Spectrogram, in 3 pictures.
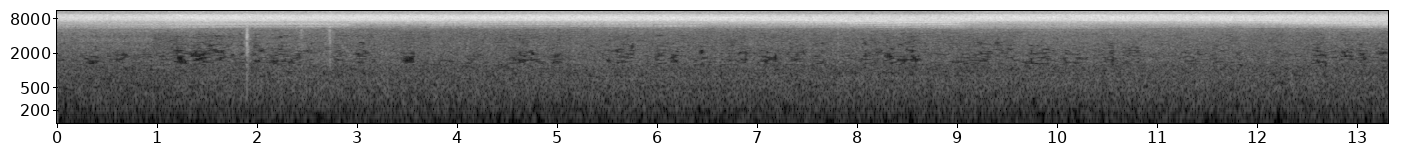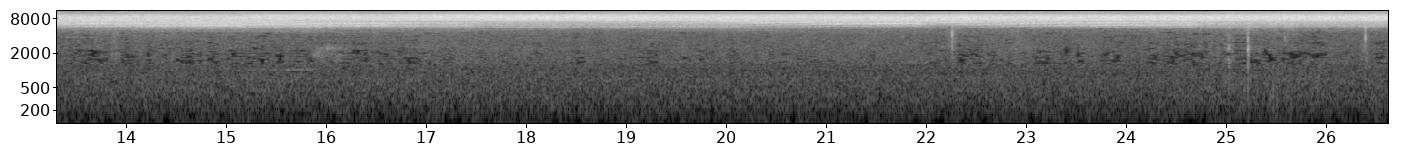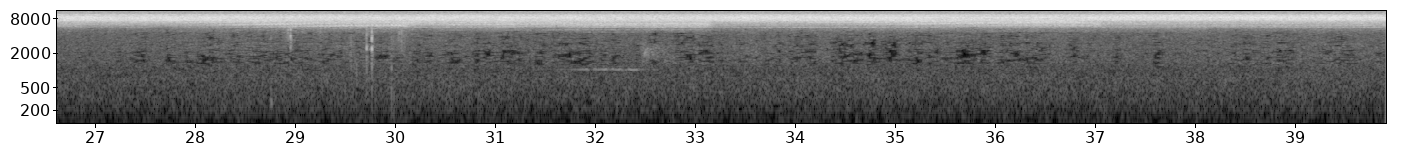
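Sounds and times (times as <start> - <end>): insects chirring: 0.0 - 39.9
faint ticks: 1.8 - 3.3, 21.8 - 30.9.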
